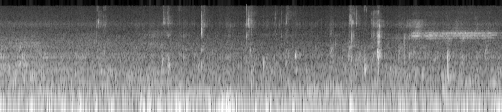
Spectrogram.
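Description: A person chewing and eating mouthfuls of fried rice by hand, with wet mouth clicks and smacks scattered throughout. A high-pitched tone sounds for about a second near the end.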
